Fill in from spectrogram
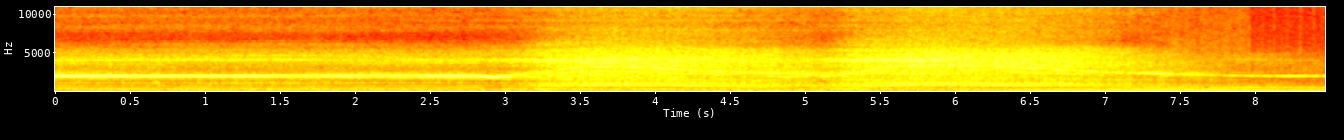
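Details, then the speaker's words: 1998 Subaru Legacy after marsh water damage, with a replacement ECU fitted: even, steady idle with a faint whine rising and falling as the alternator load kicks in; misfire gone, no heavy white smoke, normal idle after repair. "sounds like it's running pretty good now running pretty smooth [Music] my mist seems to be gone yeah it's running real smooth now alternators kicking in"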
